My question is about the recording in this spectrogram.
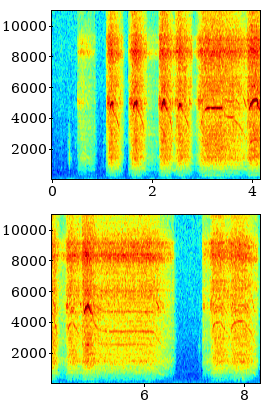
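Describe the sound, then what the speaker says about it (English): A power drill whirs in repeated bursts, then runs in a longer strained stretch, stopping and starting again as it bites through metal stakes in a Camaro underhood light socket. "carefully drill through those stakes."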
